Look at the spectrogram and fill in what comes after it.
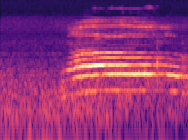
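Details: Siamese cat named Kkami meowing indoors after being scolded for not opening a door; one drawn-out harmonic meow starting about halfway through, steady then slightly falling, in a quiet room.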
